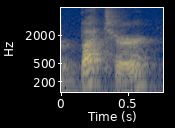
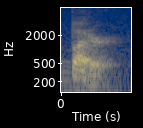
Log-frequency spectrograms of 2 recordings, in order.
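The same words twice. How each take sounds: First: "butter" with a released T; clear T in butter. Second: "butter" with a quick tapped T; North American flap. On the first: Teacher naming the word, "butter" with crisp T. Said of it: "the pronunciation for butter is normally". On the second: Teacher giving the normal pronunciation, "butter" with a flap. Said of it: "is normally". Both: Shown as a demonstration.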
